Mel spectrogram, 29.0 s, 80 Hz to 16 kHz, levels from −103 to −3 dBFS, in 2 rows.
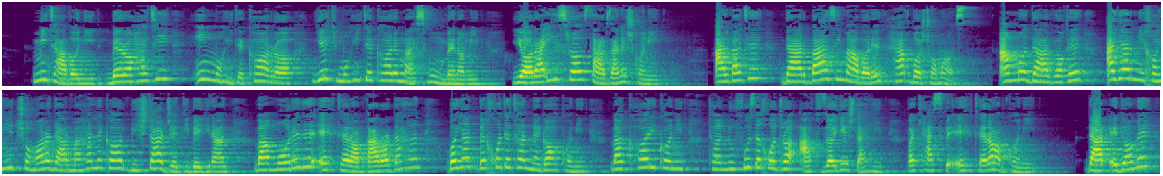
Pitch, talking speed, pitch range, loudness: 280 Hz, 135 wpm, 215-335 Hz, -17 LUFS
